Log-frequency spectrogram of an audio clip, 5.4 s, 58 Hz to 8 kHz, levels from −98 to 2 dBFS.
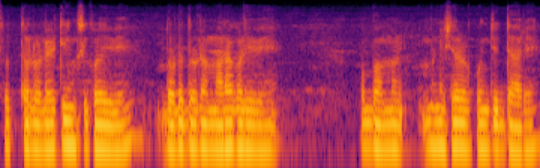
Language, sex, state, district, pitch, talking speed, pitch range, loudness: Kannada, male, Karnataka, Koppal, 105 Hz, 120 wpm, 105-110 Hz, -17 LUFS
